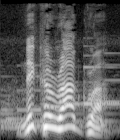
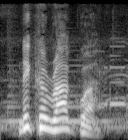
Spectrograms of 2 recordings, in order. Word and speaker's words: Nicaragua: How do you say it? Nicker? What? I struggle with that word. Nicaragua. Nicaragua. Nicaragua.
